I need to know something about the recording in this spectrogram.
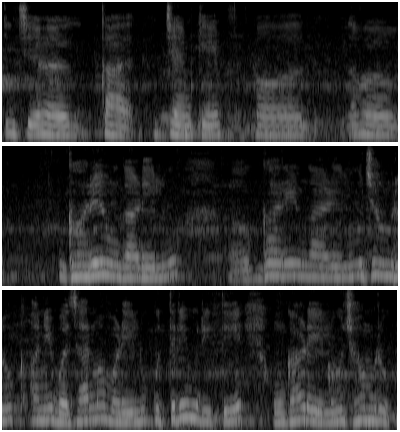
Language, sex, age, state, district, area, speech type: Gujarati, female, 18-30, Gujarat, Valsad, rural, spontaneous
